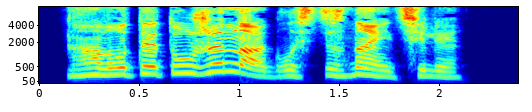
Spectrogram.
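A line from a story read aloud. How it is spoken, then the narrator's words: Exasperated bark. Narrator (Russian): рявкнула я, потеряв всякое терпение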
